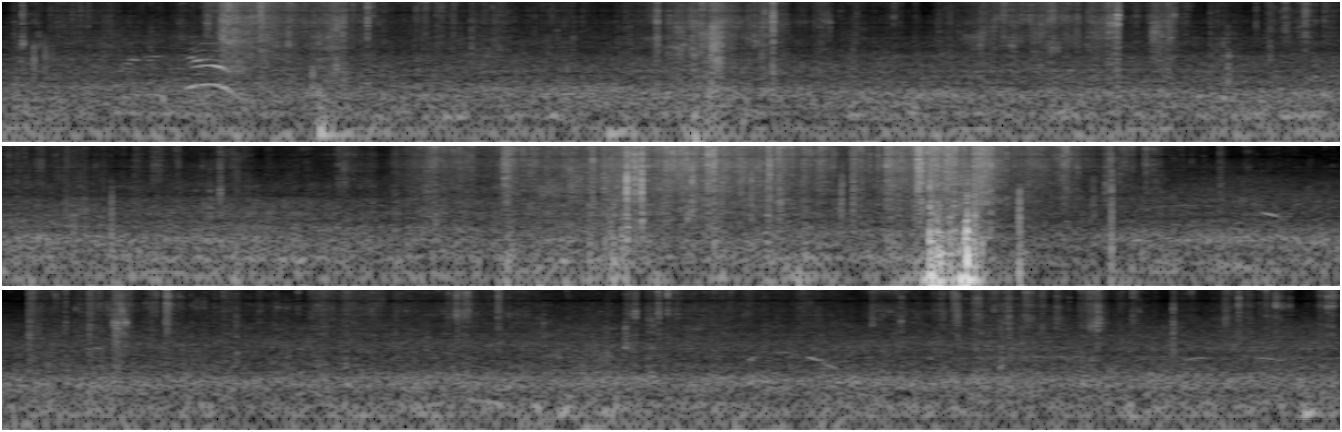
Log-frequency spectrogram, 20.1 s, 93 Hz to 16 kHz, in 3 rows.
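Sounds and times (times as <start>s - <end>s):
material rustling and crackling: 8.3s - 12.5s.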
